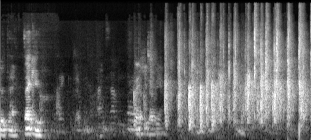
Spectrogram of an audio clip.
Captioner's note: audience applause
